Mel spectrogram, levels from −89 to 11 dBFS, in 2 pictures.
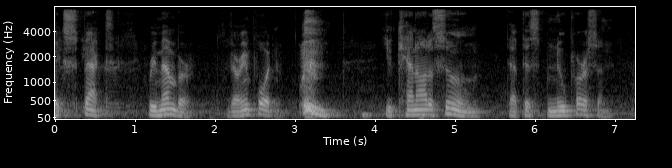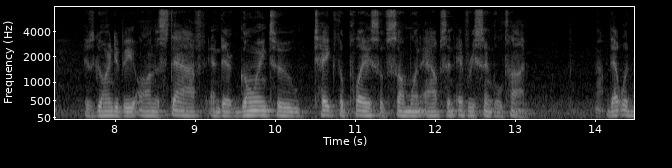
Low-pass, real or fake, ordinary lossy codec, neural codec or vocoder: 7.2 kHz; real; Opus, 64 kbps; none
